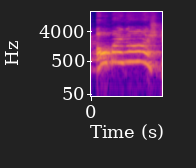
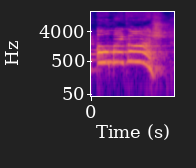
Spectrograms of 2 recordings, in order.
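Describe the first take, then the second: First: High, loud delighted gasp of recognition; surprised exclamation. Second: Said in the usual way. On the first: Retold or imitated. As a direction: blurt it out, thrilled to see her. Running into an old friend.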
